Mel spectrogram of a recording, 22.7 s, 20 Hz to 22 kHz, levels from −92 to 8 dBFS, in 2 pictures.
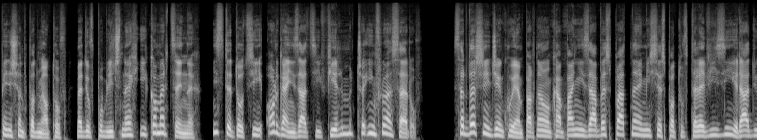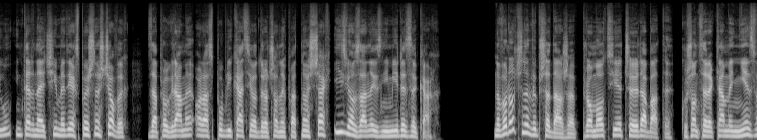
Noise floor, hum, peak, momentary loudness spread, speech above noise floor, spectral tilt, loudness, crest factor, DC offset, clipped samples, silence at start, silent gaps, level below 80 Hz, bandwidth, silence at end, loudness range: under -90 dBFS; none; 0 dBFS; 5 LU; over 76 dB; -5.5 dB/octave; -14 LUFS; 14 dB; under 0.1%; under 0.1%; 0 s; 1.09-1.15 s, 3.08-3.19 s, 6.36-6.78 s, 13.52-13.57 s, 18.02-18.77 s; -48 dBFS; 19 kHz; 0 s; 1 LU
